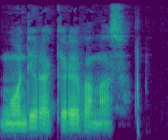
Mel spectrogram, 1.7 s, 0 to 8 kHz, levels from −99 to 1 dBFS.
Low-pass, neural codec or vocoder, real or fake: 7.2 kHz; none; real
